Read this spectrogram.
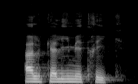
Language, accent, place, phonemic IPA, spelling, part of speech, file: French, France, Lyon, /al.ka.li.me.tʁik/, alcalimétrique, adjective, LL-Q150 (fra)-alcalimétrique.wav
- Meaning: alkalimetric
